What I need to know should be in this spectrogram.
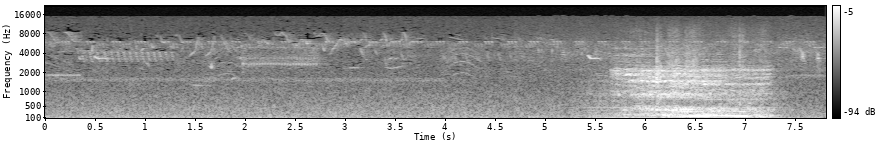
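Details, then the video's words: Red deer stag bellowing during the September 2021 rut at Chambord, France: after quiet background with faint bird calls, a single loud, deep, harmonic roar lasts about two seconds near the end. "brame du Cerf"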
